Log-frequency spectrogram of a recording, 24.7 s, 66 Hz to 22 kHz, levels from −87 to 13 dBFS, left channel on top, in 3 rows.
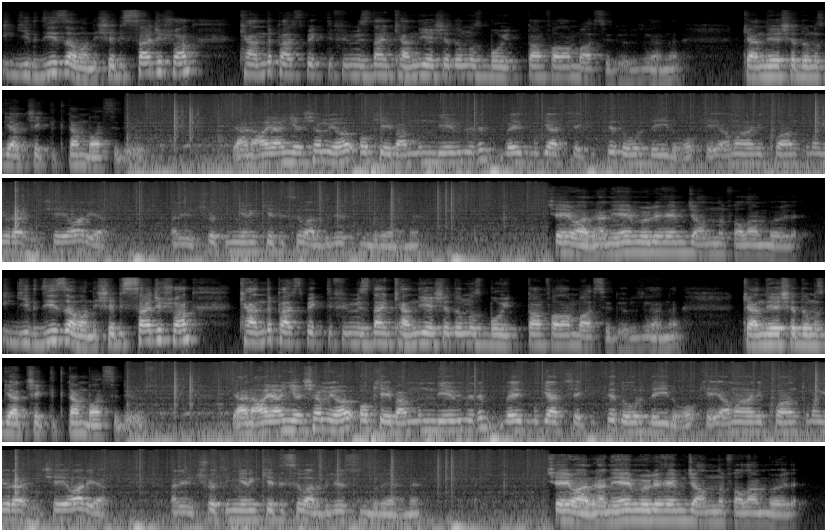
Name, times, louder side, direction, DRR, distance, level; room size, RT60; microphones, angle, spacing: voice 1, 0.0-6.8 7.4-9.8 10.5-17.5 18.1-20.7 21.9-24.4, right 4 dB, 40° right, 0.6 m, -24 dB
sound 1, 9.5-21.9, right 1 dB, ahead, 1.7 m, -31 dB
14.5 x 5.5 x 3.5 m
head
